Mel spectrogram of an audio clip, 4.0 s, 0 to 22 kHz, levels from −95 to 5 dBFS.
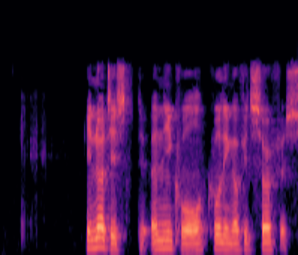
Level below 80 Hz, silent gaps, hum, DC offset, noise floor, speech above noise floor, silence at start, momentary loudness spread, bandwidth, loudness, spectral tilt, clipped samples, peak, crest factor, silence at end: -66 dBFS; none; none; under 0.1%; -85 dBFS; 61 dB; 1.15 s; 8 LU; 8.2 kHz; -24 LUFS; -4.5 dB/octave; under 0.1%; -6 dBFS; 20 dB; 0 s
